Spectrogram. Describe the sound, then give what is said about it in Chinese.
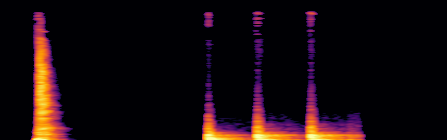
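Knocking on a door: a single sharp knock, a pause, then three quick knocks in steady succession, each crisp and loud against otherwise silent surroundings. “是哪个混蛋这个时候来敲门？”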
